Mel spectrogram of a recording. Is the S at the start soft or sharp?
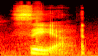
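sharp. The first S is sharp, Austrian style.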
